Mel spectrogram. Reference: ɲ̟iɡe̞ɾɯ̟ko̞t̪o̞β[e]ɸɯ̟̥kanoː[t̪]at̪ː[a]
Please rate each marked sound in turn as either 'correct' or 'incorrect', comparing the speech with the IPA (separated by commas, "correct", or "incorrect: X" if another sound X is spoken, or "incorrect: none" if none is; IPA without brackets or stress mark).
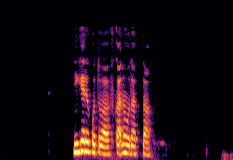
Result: incorrect: a, incorrect: d̪, correct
